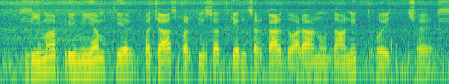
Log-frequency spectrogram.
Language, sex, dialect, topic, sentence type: Maithili, male, Eastern / Thethi, agriculture, statement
